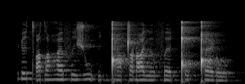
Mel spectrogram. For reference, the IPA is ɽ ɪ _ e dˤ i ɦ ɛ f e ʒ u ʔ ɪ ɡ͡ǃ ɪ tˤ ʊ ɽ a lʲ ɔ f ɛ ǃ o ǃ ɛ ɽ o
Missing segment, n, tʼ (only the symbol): tʼ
